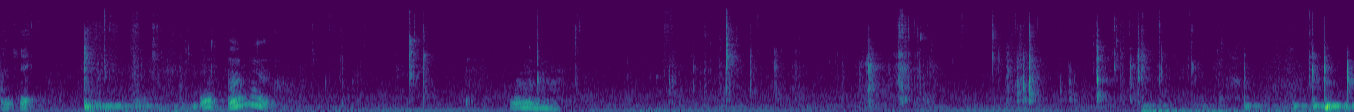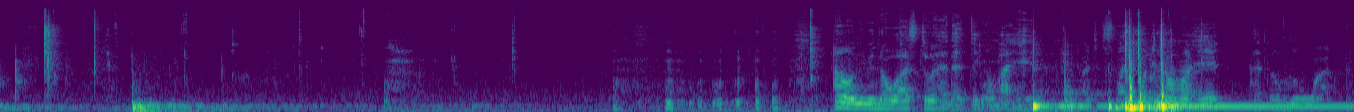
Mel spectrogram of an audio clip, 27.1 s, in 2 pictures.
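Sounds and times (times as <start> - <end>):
person chewing: 3.0 - 4.4, 6.6 - 12.5, 15.8 - 18.9
wet mouth clicks and smacks: 3.1 - 4.4, 8.9 - 12.5, 13.9 - 14.8, 18.0 - 18.9, 21.6 - 21.8
loud knocks: 23.9 - 27.0.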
